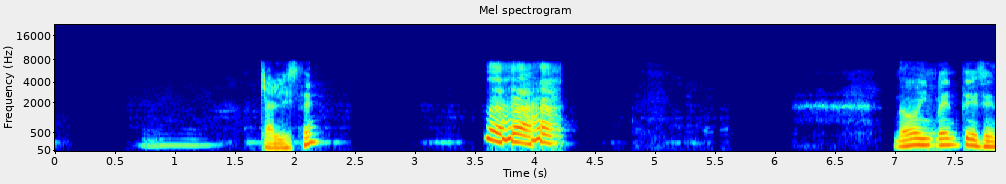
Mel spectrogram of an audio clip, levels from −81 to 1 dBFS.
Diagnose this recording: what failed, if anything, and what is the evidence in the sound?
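VoIP packet loss concealed by the speech codec, a network fault, occurs at 1.49–1.58, 4.13–4.26, 5.73–5.77 and 7.27–7.37 s. The Speex decoder replays its last pitch and filter with falling gain, so 40–80 ms of speech becomes a fading buzz or coloured noise. A spectrogram shows flat, smeared energy decaying, with a weak recovery afterward.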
